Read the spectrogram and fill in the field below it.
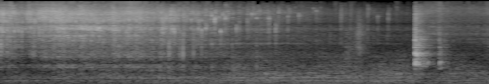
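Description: Hot oil poured over baigan choka, a mashed roasted eggplant dish, sets off a loud broadband sizzle that slowly fades, then a sharp brief crackle near the end, with no talking.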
